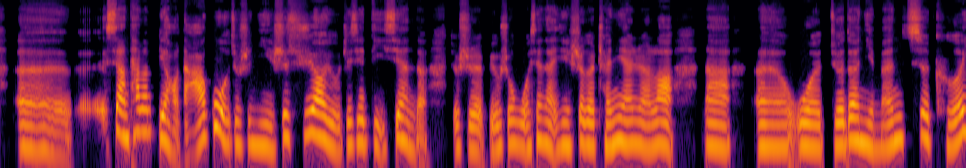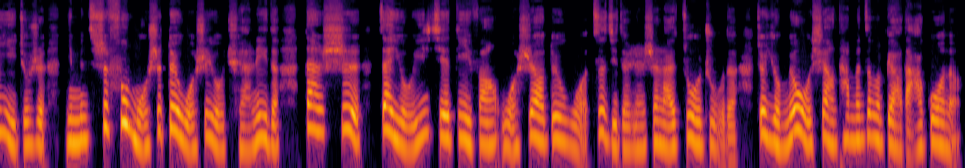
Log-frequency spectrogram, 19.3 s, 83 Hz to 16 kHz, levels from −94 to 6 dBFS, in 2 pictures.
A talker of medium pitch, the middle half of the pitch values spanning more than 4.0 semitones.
Yes: medium, 180 Hz; average, 4.4 semitones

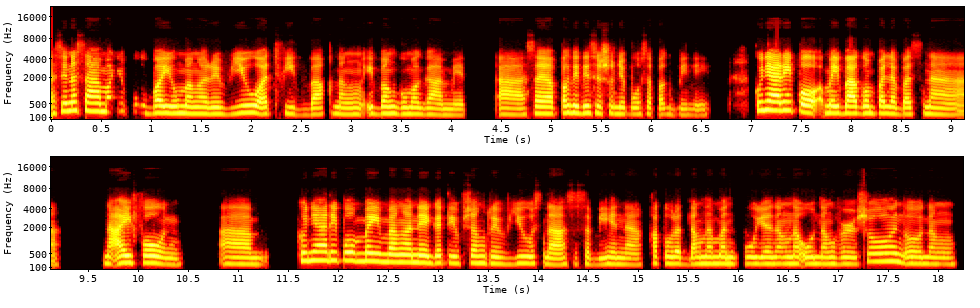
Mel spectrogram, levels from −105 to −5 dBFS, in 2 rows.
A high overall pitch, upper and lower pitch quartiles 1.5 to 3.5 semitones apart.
Yes: high, 195 Hz; average, 2.7 semitones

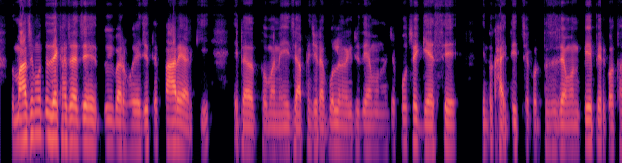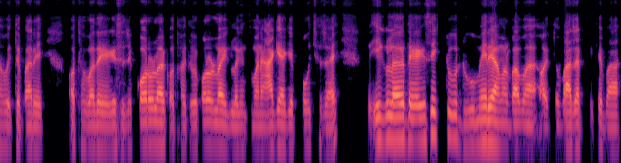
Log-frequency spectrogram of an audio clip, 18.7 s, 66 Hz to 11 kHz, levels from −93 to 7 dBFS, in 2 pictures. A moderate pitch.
No: low, 115 Hz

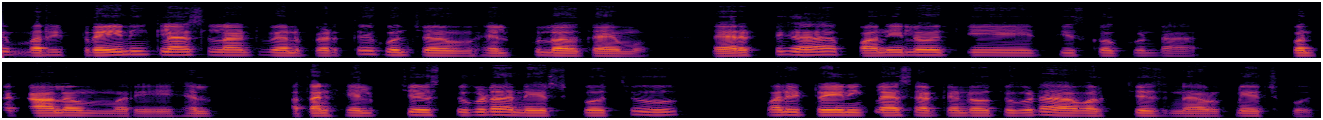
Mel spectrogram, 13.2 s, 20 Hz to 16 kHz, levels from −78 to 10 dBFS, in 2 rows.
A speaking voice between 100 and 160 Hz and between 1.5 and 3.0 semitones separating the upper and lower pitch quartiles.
Yes: medium, 140 Hz; average, 2.7 semitones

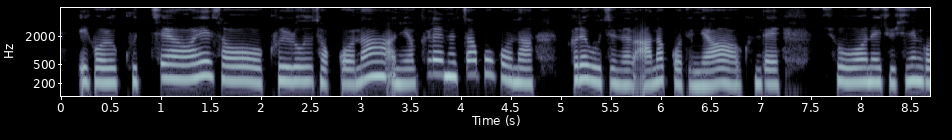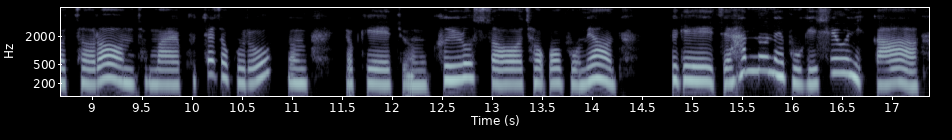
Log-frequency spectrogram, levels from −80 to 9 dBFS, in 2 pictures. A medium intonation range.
Yes: average, 3.6 semitones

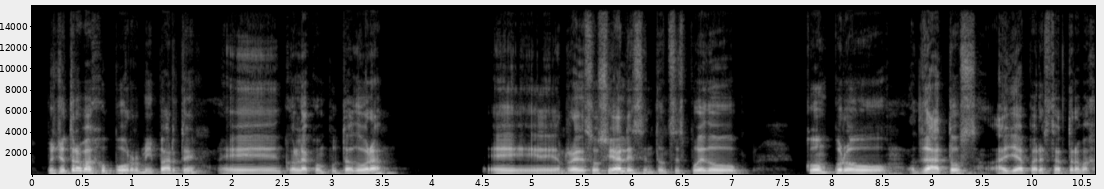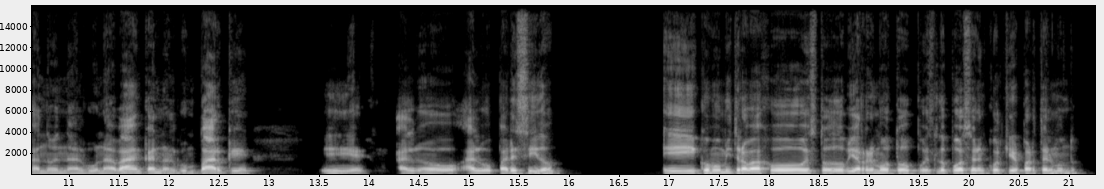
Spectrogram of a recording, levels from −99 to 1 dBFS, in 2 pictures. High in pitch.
No: low, 105 Hz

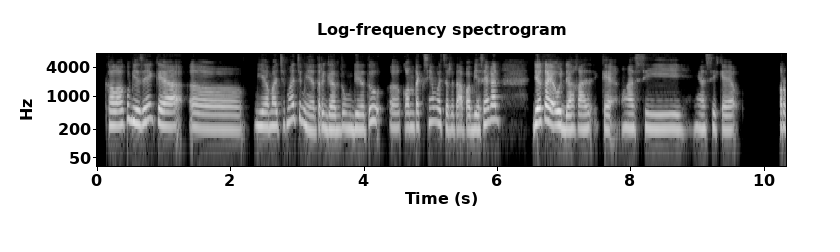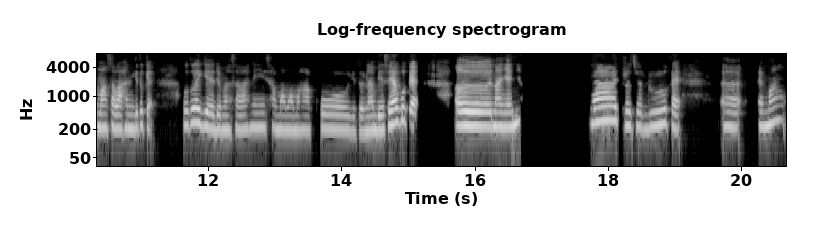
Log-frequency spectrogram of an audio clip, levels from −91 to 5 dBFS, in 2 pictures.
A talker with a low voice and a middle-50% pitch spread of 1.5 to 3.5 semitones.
No: high, 220 Hz; average, 2.8 semitones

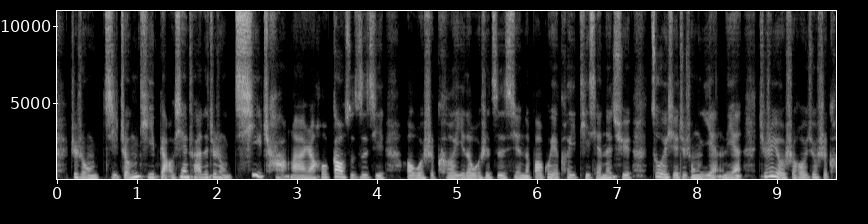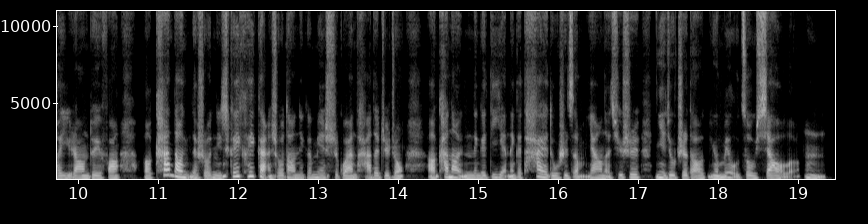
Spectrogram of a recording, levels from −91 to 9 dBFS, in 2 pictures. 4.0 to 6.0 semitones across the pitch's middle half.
No: average, 3.5 semitones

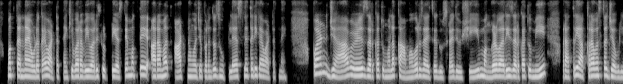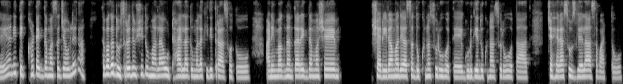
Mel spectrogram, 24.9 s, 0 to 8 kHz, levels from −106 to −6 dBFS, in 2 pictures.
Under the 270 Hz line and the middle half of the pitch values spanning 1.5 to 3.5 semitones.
Yes: high, 190 Hz; narrow, 2.5 semitones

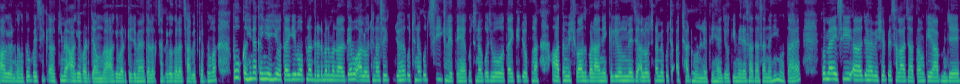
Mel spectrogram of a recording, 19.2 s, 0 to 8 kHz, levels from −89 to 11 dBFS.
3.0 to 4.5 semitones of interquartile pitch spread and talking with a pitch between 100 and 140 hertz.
Yes: average, 4.1 semitones; low, 135 Hz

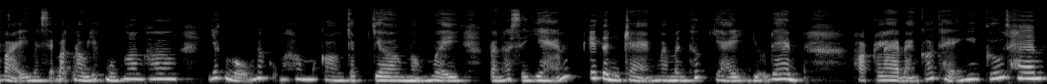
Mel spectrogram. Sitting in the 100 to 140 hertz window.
No: high, 190 Hz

